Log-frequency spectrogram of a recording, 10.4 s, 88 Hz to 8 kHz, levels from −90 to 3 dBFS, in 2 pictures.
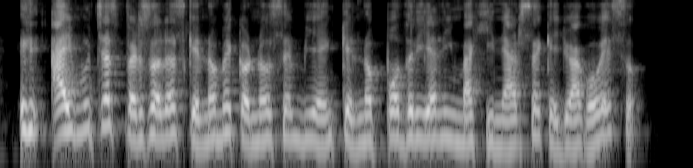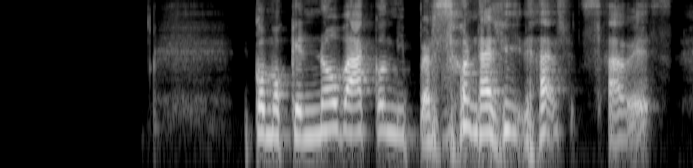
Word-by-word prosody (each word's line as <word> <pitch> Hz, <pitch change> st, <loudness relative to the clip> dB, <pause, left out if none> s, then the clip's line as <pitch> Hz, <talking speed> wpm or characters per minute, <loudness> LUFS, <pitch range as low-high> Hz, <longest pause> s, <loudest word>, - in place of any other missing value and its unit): e 240 Hz, -1 st, -1 dB
hay 225 Hz, +2 st, +6 dB
muchas 255 Hz, +4 st, -2 dB
personas 210 Hz, -1 st, -1 dB
que -, -, -1 dB
no 190 Hz, +4 st, -4 dB
me 225 Hz, +1 st, -4 dB
conocen 190 Hz, +1 st, -4 dB
bien, 185 Hz, -1 st, -5 dB
que -, -, -4 dB
no 185 Hz, +1 st, -5 dB
podrían 200 Hz, 0 st, -2 dB
imaginarse 175 Hz, 0 st, -6 dB
que 155 Hz, -, -8 dB
yo 165 Hz, -1 st, -4 dB
hago 160 Hz, 0 st, -2 dB
eso. 230 Hz, +1 st, -8 dB, 2.3 s
Como 215 Hz, -2 st, +3 dB
que 210 Hz, -1 st, +3 dB
no 240 Hz, +4 st, +2 dB
va 235 Hz, -1 st, +7 dB
con 245 Hz, -1 st, -1 dB
mi 215 Hz, -1 st, -6 dB
personalidad, 230 Hz, +1 st, +3 dB
¿sabes?, 485 Hz, -1 st, -4 dB
210 Hz, 145 wpm, -20 LUFS, 185-230 Hz, 2.3 s, va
